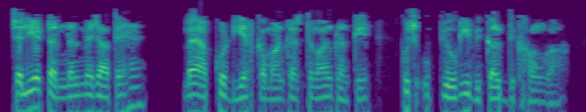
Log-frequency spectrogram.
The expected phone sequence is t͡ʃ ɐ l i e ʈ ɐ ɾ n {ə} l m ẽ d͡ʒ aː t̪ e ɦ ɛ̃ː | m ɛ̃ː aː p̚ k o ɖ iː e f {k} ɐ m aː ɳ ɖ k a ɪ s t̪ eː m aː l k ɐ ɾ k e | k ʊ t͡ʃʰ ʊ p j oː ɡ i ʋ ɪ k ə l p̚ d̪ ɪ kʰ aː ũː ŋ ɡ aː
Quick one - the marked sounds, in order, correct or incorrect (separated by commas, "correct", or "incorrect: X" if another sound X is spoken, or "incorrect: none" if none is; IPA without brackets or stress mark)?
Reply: correct, correct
